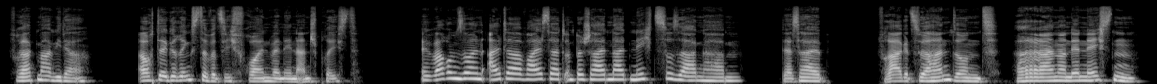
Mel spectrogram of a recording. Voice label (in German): Werbung, Cool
